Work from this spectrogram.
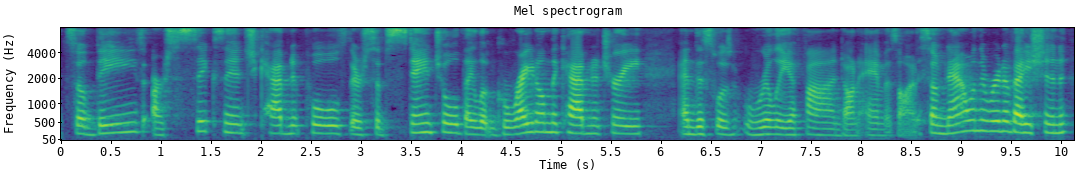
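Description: A middle-aged woman giving an enthusiastic tour of her renovated living room, gushing and emphatic. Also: medium pitch. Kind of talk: enthusiastic home tour narration.

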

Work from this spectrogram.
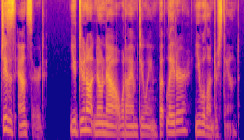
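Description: A woman's voice: lowish voice, moderate pace, dry recording, studio quality. A woman reading scripture aloud, moving between narration and dialogue. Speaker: scripture reader.

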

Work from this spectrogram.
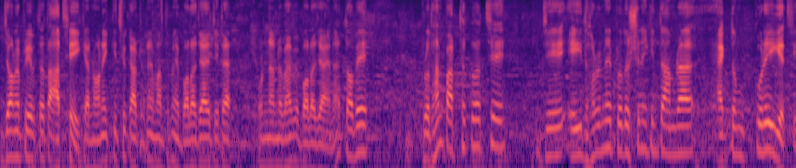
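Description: A man in his sixties with a Bangladeshi accent, giving a halting, measured interview. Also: medium pitch. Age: 60s. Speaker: interviewee, exhibition organizer. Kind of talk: unscripted interview. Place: busy indoor gallery. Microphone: handheld reporter microphone. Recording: busy crowd noise around voice.

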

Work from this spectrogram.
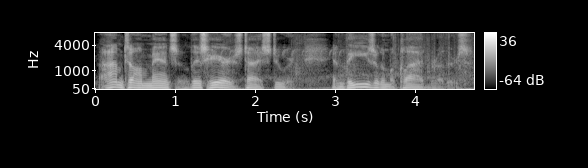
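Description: An actor playing a commanding false Texas Ranger in a western game, authoritative and curt. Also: male voice, lowish voice, very animated, a little slow, a little hiss or hum. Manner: authoritative, curt, barking orders. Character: commanding bandit leader posing as a Texas Ranger. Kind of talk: western video game acting.

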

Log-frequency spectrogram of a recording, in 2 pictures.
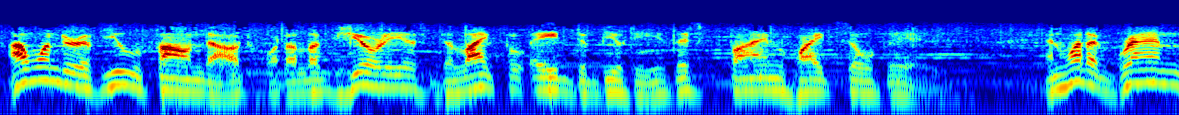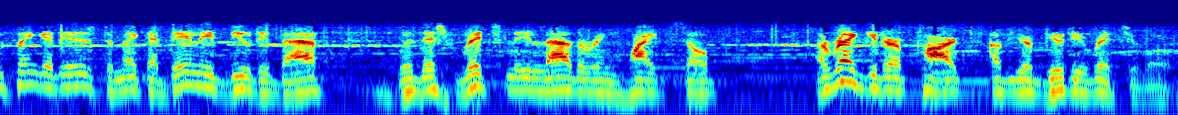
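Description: A man's voice: mid-range voice, lively intonation, fairly quick, music in the background. A male announcer reading a scripted 1930s radio advertisement in a polished, persuasive manner. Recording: dull old radio recording.

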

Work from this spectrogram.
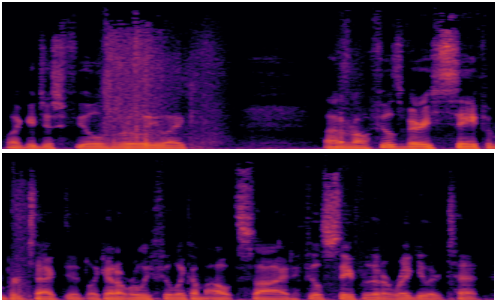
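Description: A man's voice: fairly low pitch, moderate pace, slight background noise. A young man filming himself on a handheld camera, chatting casually about camping in a van and a forest. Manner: relaxed, rambling with many "like" fillers. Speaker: camping vlogger. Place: inside a parked van at night, then outdoors in a forest campsite. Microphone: phone or action camera held at arm's length.

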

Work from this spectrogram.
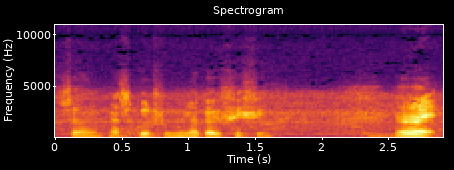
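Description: A man's voice: mid-range voice, sing-song, moderate pace. Chatty British man on lo-fi phone audio. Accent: British English. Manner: chatty and rambling, with folksy asides. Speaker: hobbyist vlogger. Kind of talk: casual DIY demonstration. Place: indoors, garage or workshop floor. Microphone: handheld phone filming. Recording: dull lo-fi phone audio with clear background noise.

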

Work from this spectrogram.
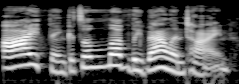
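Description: A young woman in her teens playing a gently chiding, reasonable suburban mother in old-time radio comedy style. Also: high voice, lively intonation, moderate pace, exaggerated voice. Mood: approving. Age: teenager. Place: school library. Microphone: standing stage microphone.

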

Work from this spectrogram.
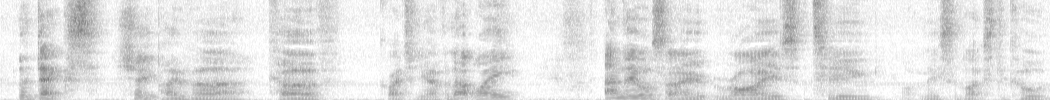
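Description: A man gives an informal tour in a fairly deep voice. He chats wryly, pausing to find his words. The sound is roomy and reverberant, picked up inside a boat with slight noise behind him. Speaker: boat owner and builder giving a tour. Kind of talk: informal impromptu guided tour. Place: large cluttered covered deck space inside a boat. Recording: echoey boat interior with background noise.

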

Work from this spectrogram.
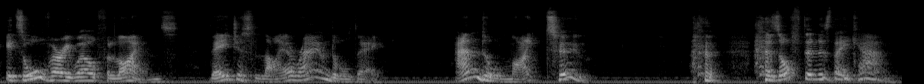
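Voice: medium pitch, very animated, slow pace, roomy sound. A woman voicing a stern, weary mother lioness from a children's storybook, scolding her cubs. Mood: weary, grumbling. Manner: stern, commanding.

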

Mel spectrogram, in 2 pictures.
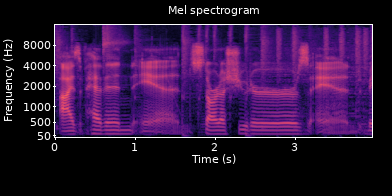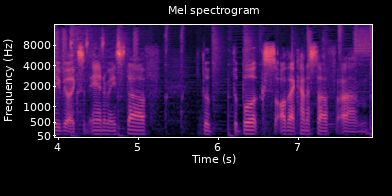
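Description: A man's voice: medium pitch, fairly even intonation, unhurried, gravelly. A man hosting a gaming video with casual, slangy and self-deprecating gameplay commentary. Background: music.

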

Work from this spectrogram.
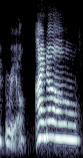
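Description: A woman's voice: high-pitched, steady tone, extremely slow, pushed and bright, recorded from a distance, dull audio. Chatty young woman with a Minnesota accent. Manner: chatty, rambling, joking asides with frequent laughs. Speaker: crochet livestream host. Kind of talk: casual livestream chat. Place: small indoor craft room with yarn shelves.

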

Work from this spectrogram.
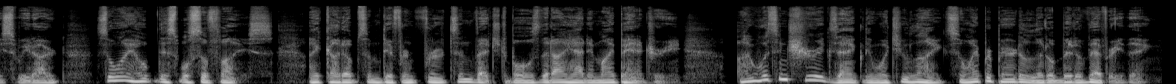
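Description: Man playing a deep, husky gentle giant. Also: very animated, dry recording, studio quality, full character voice. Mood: doting, gentle. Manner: soothing, doting, unhurried. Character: huge gentle male giant, tender and caring. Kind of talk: audio roleplay acting, softly spoken to the listener.

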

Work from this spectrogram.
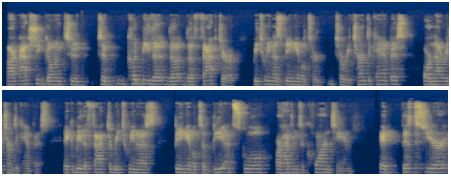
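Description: A man's voice: a little high, echoey room, poor audio. A man addressing parents on a video call in a heartfelt, pleading way as school leader, repeating his key words. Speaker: school head of school.

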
